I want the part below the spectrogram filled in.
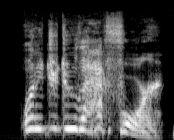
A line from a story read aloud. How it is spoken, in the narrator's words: Jake cried, hurt and outraged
